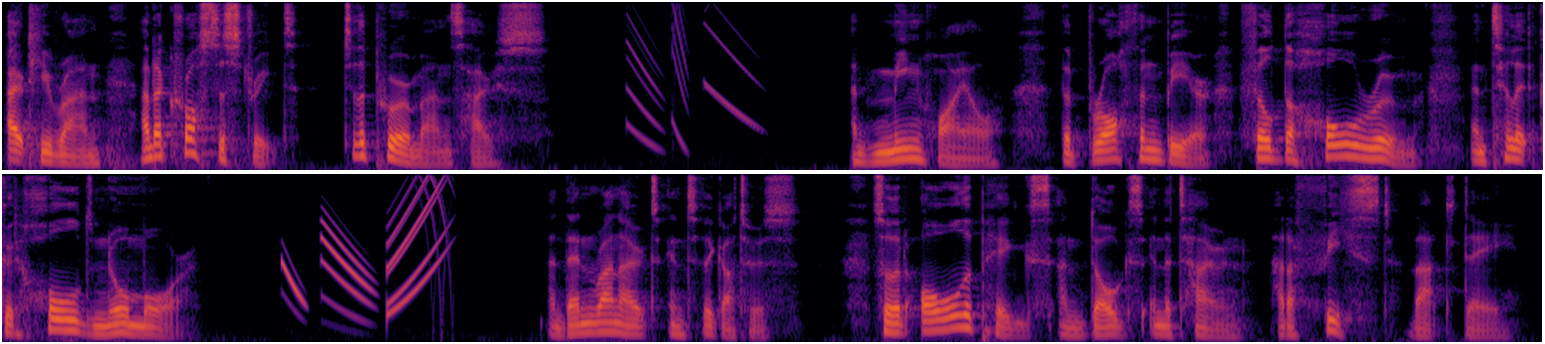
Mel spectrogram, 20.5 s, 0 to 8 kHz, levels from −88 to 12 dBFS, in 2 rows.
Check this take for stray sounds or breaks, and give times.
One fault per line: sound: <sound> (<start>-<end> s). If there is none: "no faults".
sound: chirp (4.2-5.1 s)
sound: chirp (12.1-13.3 s)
